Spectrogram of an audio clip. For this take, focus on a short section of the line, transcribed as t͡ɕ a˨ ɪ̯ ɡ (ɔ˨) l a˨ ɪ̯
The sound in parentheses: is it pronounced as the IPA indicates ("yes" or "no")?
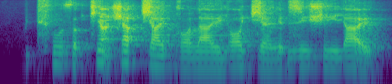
yes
